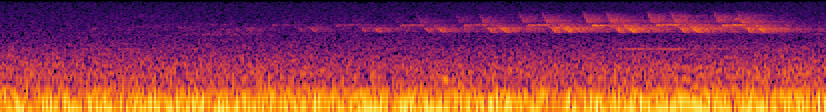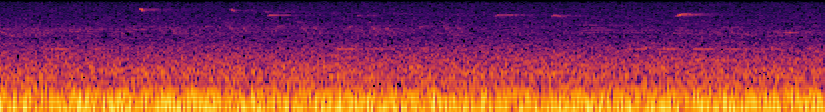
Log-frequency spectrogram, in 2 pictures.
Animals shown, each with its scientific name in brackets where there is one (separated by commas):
Black-capped Chickadee (Poecile atricapillus), Ovenbird (Seiurus aurocapilla)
